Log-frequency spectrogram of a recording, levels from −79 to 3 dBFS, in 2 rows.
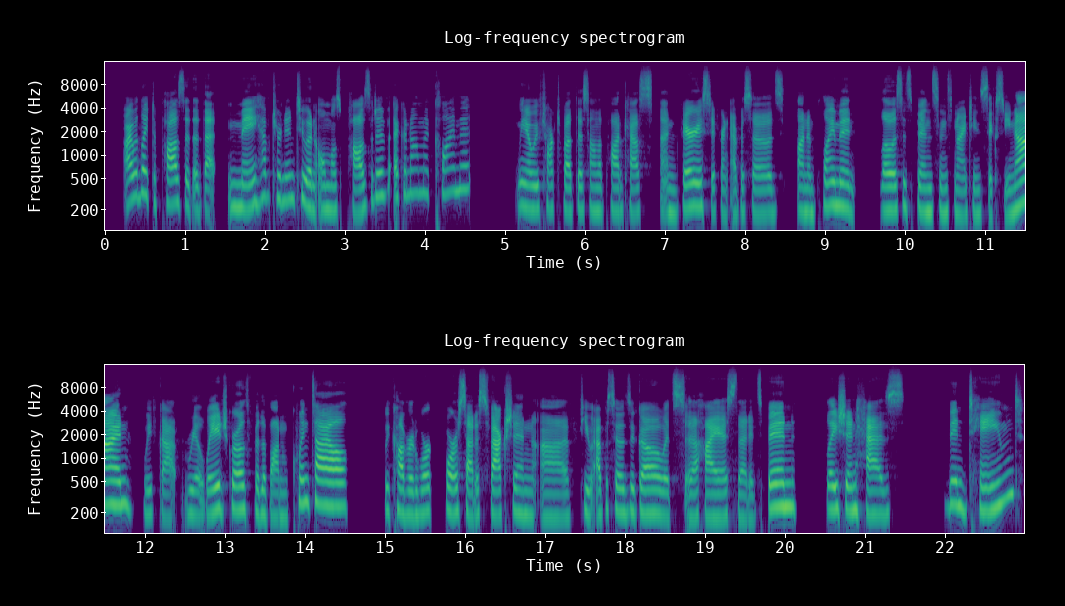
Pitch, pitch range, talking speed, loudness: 200 Hz, 185-230 Hz, 165 wpm, -24 LUFS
